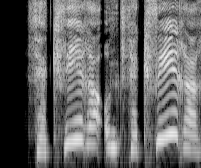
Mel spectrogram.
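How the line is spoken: Called out. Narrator (German): rief Alice

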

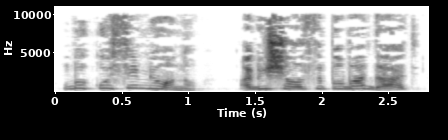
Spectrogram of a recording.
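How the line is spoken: Squeaky voice. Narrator (Russian): пискнула другая

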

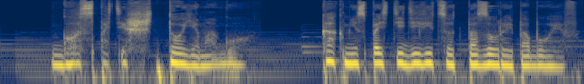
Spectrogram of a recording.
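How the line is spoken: Weak whisper, barely moving lips. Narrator (Russian): зашептал, еле шевеля разбитыми губами, отец Иоанн

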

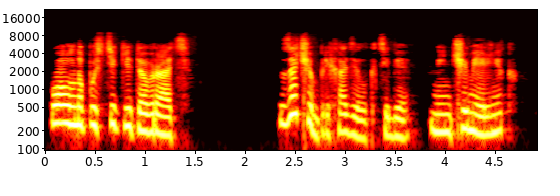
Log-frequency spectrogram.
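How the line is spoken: Dry, curt. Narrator (Russian): сухо сказала супругу

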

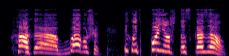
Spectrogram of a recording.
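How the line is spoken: Ecstatic yelling. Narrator (Russian): завопил совершенно счастливый Саша, который уже просчитал, что школы сегодня не будет

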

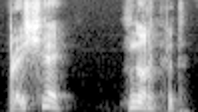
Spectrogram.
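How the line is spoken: Breaking, strained voice. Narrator (Russian): срывающимся голосом выдавил из себя Хагрид

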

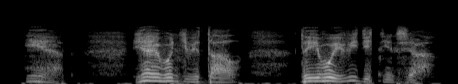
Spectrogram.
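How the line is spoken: Hoarse weak voice. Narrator (Russian): отвечал Илюша сиплым и слабым голосом, звук которого как нельзя более соответствовал выражению его лица

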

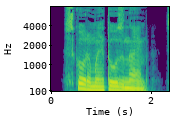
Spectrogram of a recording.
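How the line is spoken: Calm reply. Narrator (Russian): спокойно ответил монах

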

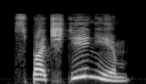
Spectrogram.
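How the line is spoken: Indignant exclamation. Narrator (Russian): возмущенно воскликнул Марти

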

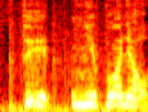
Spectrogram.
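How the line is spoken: Weak wheeze. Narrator (Russian): Прохрипел Юджио

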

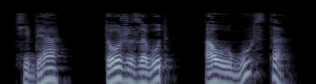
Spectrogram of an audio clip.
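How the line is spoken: Whisper, then full voice. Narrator (Russian): шептала, потом повторила уже в полный голос

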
